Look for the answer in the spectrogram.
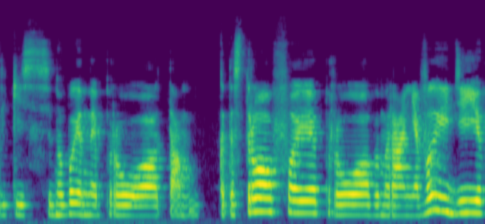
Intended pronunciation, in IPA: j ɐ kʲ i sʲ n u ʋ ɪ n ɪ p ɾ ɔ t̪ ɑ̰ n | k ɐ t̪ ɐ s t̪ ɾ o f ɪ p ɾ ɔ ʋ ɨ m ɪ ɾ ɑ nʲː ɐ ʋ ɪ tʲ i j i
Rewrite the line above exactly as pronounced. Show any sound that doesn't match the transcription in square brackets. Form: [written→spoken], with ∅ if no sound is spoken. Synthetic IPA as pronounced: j ɐ kʲ i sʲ n [u→ɔ] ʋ ɪ n ɪ p ɾ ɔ t̪ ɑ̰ [n→m] | k ɐ t̪ ɐ s t̪ ɾ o f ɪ p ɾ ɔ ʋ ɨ m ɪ ɾ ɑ nʲː ɐ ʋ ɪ [tʲ→dʲ] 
